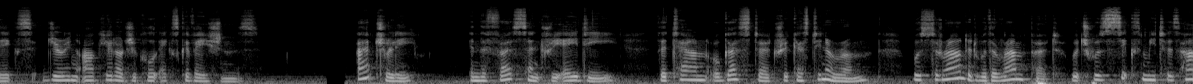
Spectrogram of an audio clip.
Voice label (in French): Ville gallo-romaine ANGLAIS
